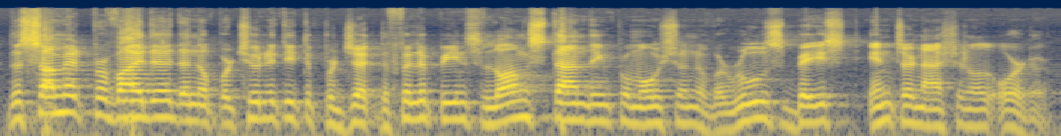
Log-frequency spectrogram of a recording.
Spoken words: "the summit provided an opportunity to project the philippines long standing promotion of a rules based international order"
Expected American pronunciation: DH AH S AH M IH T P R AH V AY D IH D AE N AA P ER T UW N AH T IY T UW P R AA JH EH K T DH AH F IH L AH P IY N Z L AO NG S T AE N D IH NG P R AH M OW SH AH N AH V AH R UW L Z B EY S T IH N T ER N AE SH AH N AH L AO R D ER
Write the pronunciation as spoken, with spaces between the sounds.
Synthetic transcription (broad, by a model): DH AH S AH M IH T P R AH V AY D IH D AE N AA P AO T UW N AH T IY T UW P R AA JH EH K T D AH F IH L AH P IY N S L AO NG S T AE N D IH NG P R AH M OW SH AH N AH V AH R UW L S B EY S T IH N T ER N AE SH AH N AH L AO R D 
